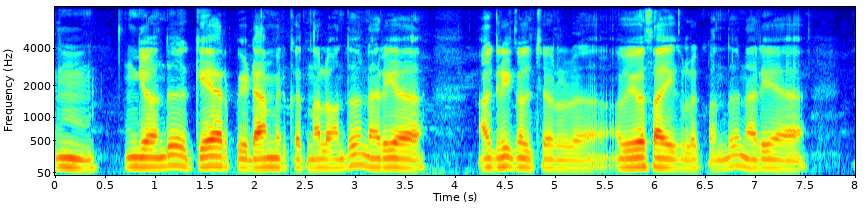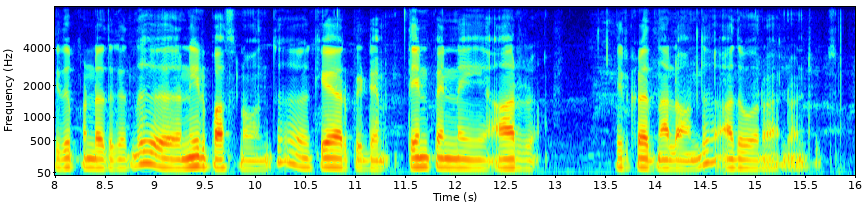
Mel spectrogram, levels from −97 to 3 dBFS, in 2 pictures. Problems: background sounds at intervals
